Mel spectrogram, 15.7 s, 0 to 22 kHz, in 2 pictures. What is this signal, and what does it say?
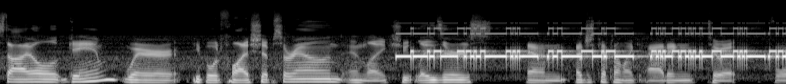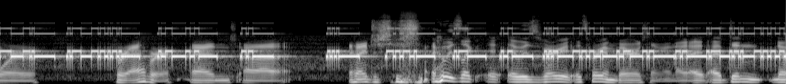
TTY/TDD text telephone tones (45.45 baud Baudot), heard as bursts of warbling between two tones, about 400 Hz shift, 1600 Hz centre, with room echo and speech in English. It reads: A WRITER FOR THE DAILY NEWS CALLED …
